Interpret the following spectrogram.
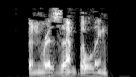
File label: "unresembling", english; adjectives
